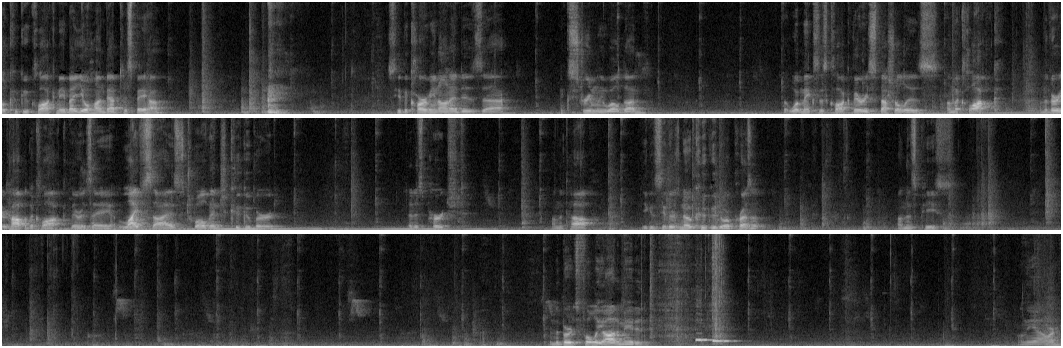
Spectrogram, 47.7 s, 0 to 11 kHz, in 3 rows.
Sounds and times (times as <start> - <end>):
Speech: 0.0 - 2.5, 5.8 - 7.7, 8.4 - 9.8, 11.7 - 15.0, 15.6 - 20.1, 22.0 - 22.9, 24.1 - 24.9, 25.5 - 27.4, 29.3 - 30.3, 40.0 - 41.5, 47.0 - 47.6.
